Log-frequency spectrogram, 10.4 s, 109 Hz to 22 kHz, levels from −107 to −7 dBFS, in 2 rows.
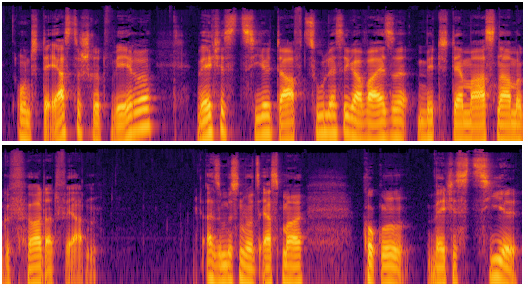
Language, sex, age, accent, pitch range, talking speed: German, male, 30-49, German, 105-130 Hz, 125 wpm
